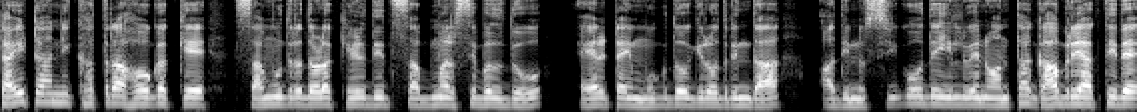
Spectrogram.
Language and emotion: Kannada, fearful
